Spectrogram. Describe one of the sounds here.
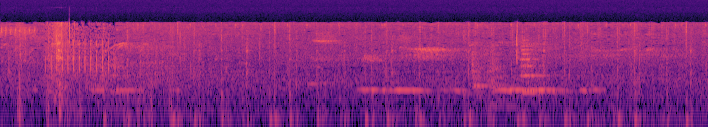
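Boots clank rhythmically on metal ladder rungs during a climb.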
